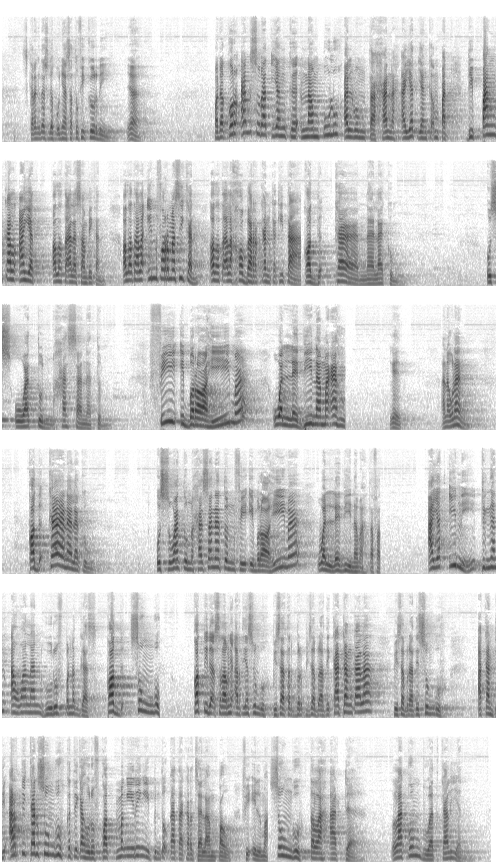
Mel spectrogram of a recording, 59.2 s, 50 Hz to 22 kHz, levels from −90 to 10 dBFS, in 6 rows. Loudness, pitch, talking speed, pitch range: -22 LUFS, 185 Hz, 95 wpm, 160-230 Hz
